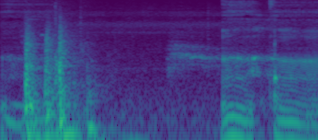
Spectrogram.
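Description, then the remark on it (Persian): A cabinet door is opened with a few quick wooden knocks and clatters, then a lidded steel container is taken out of the cabinet; a voice follows briefly afterward. “از کابینت یه ظرف دردار استیل برمیداره.”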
